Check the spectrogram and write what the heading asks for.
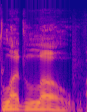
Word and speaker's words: Ludlow: Two men charged in a marijuana grow operation in Ludlow. right? Isn't that how it's pronounced? – No, it's Ludlow.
